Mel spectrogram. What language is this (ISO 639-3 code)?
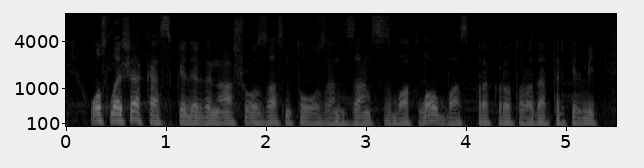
kaz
